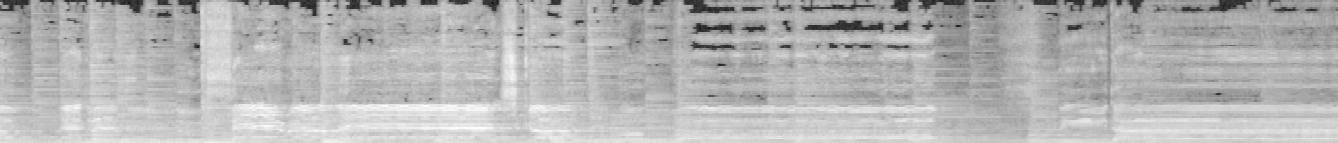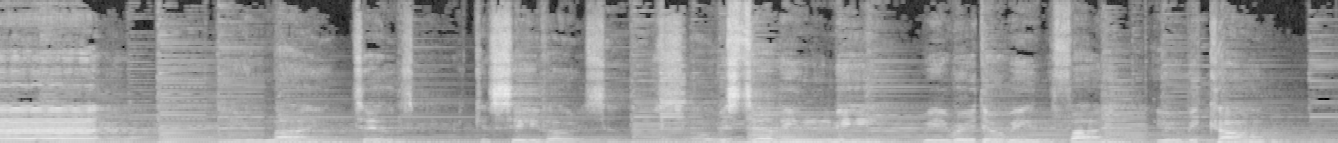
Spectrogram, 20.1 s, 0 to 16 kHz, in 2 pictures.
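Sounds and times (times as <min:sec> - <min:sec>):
acoustic guitar song: 0:00.0 - 0:20.0.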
